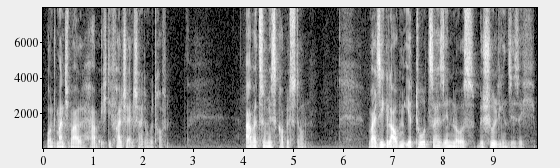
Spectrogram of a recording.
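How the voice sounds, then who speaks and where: An actor playing a grave, authoritative physician in a German radio play, speaking in measured, emphatic, formal phrases. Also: male voice, deep voice, a bit bright, breathy edge, heavily acted. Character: grave, authoritative physician and counsellor, solemn and consoling.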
